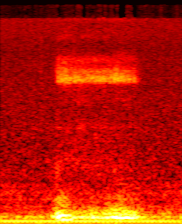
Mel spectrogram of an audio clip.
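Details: Snoring while asleep: a single soft, low snoring breath with a faint whistle against quiet room noise.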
